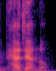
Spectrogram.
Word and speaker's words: ভেজানো: আয়েশা আক্তার তো এখানে একটা শব্দ আছে ভেজানো উচ্চারণটা ভেজানোই হবে মানে দরজাটা খিলাটানা ছিটকিনি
